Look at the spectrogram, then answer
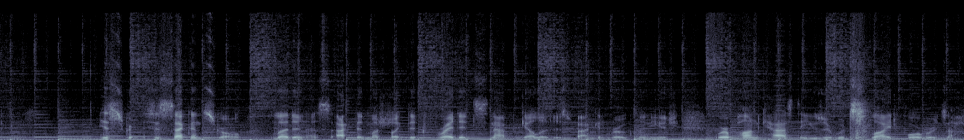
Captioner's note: snot sound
